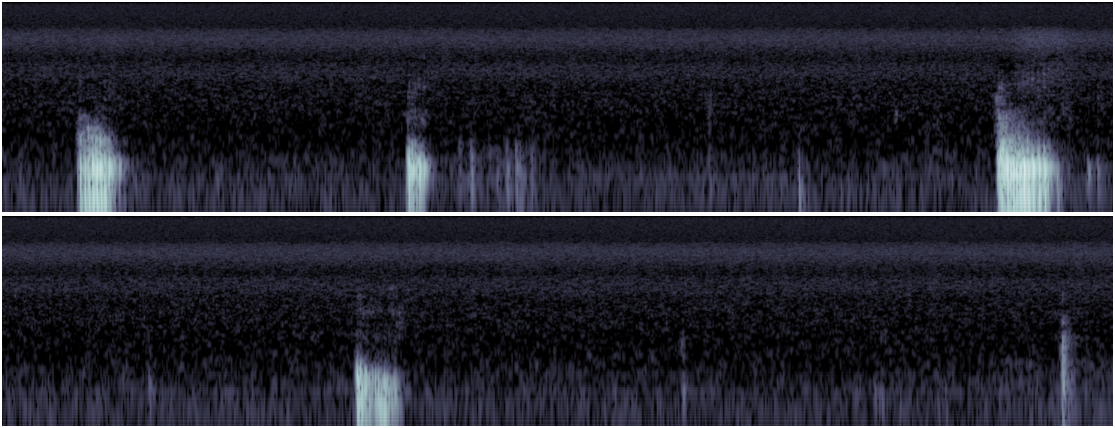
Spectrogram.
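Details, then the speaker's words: Stomach growling recorded on an iPhone without a special microphone: four short, loud low growls separated by silence, about ten a minute; ordinary borborygmi. "Hey growlers, I just want you to see how loud my stomach could get with no ASMR microphone, just an iPhone um, audio."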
